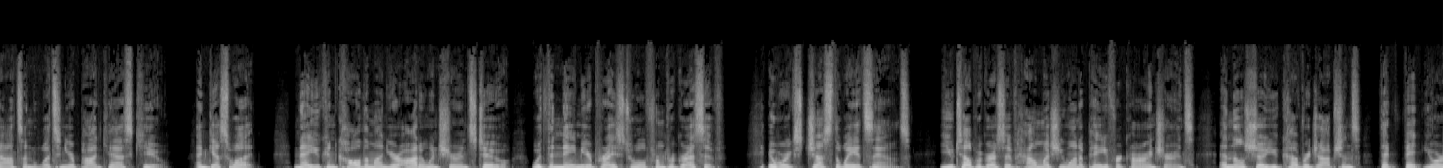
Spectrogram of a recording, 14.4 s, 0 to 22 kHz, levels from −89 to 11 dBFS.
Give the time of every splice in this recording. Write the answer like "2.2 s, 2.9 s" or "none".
none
